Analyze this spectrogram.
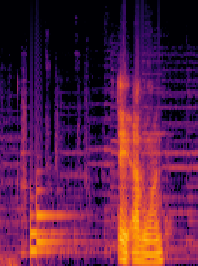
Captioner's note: Discord join call sound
